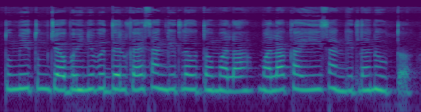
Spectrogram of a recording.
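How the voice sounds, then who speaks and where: A worried mother-in-law who protests her innocence, read out by a woman. The voice is high and flat with a dark, muted tone. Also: fairly quick, highs cut off, lightly acted. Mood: defensive. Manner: defensive, protesting.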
